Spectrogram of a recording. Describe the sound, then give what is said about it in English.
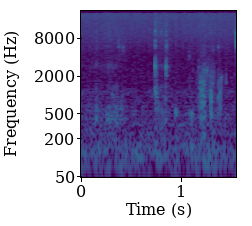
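Quiet sipping of water from a goblet, with a few soft mouth clicks and light slurps, scattered over a second or so against a hushed background, with no talking. “I've got my birthday babe goblet, and I'm gonna sip on some water.”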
